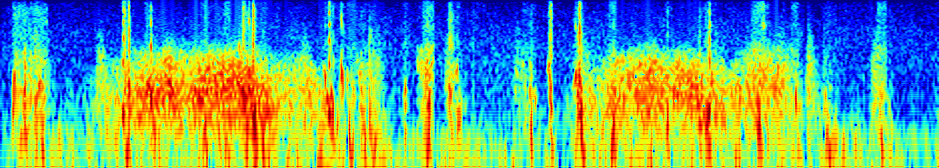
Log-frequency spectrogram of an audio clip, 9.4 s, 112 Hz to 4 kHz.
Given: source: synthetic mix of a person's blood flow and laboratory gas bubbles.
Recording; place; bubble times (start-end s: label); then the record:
Doppler ultrasound of blood flow; subclavian vein
0.08-0.48 s: bubbles
1.20-1.32 s: bubbles
1.42-1.58 s: bubbles
1.98-2.29 s: bubbles
2.34-2.66 s: bubbles
3.21-3.80 s: bubbles
4.02-4.08 s: bubbles
4.16-4.33 s: bubbles
4.46-4.61 s: bubbles
5.21-5.36 s: bubbles
5.46-5.55 s: bubbles
5.71-5.86 s: bubbles
6.06-6.15 s: bubbles
6.62-6.71 s: bubbles
6.96-7.13 s: bubbles
7.50-7.69 s: bubbles
7.90-7.98 s: bubbles
8.20-8.32 s: bubbles
8.74-8.85 s: bubbles
From the record:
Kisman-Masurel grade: 242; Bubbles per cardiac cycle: several, 3 to 8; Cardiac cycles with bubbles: 100%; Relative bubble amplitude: moderate (0.250 to 0.450); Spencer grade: 3 (all of the cardiac periods contain showers or single bubble signals, but not dominating or overriding the cardiac motion signals); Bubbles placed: anywhere in the cardiac cycle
